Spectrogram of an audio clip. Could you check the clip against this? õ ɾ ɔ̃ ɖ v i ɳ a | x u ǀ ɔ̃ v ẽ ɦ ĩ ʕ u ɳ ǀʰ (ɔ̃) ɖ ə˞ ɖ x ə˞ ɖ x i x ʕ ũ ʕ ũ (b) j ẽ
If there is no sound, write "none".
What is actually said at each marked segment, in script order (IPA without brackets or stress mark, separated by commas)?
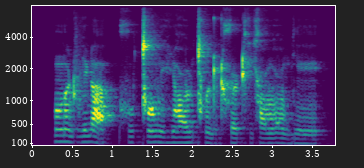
õ, b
